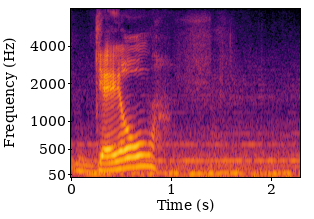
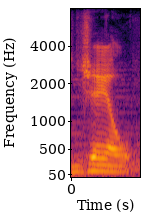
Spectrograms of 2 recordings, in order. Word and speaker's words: gaol: like it' be pronounced gaale that's just the old English spelling of jail and that's how it's pronounced is jail G AOL L what's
